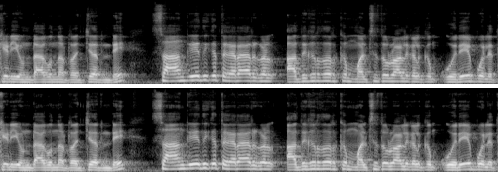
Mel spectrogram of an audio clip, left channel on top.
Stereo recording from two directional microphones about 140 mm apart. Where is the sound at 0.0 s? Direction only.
25° right (ahead or behind).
